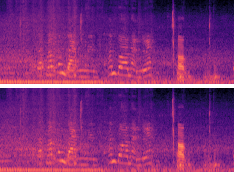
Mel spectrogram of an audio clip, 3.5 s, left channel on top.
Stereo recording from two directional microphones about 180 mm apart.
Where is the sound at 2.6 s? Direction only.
10° left (ahead or behind).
